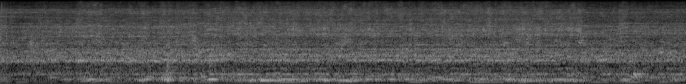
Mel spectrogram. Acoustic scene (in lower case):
restroom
